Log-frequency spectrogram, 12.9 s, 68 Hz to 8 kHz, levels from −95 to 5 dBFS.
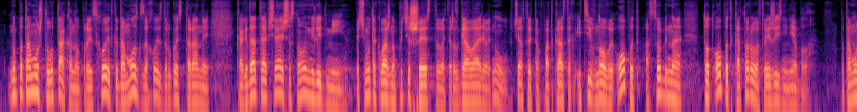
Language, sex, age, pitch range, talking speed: Russian, male, 20-39, 100-125 Hz, 195 wpm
